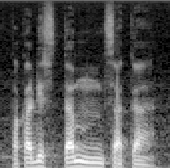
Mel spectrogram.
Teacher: Kemudian lagi faqad istamsaka, mim sukun bertemu sin itu izhar syafawi. Maka tidak boleh dilamakan. Tak boleh tahan suara pada mim sukun yang bertemu dengan selain mim dan ba.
